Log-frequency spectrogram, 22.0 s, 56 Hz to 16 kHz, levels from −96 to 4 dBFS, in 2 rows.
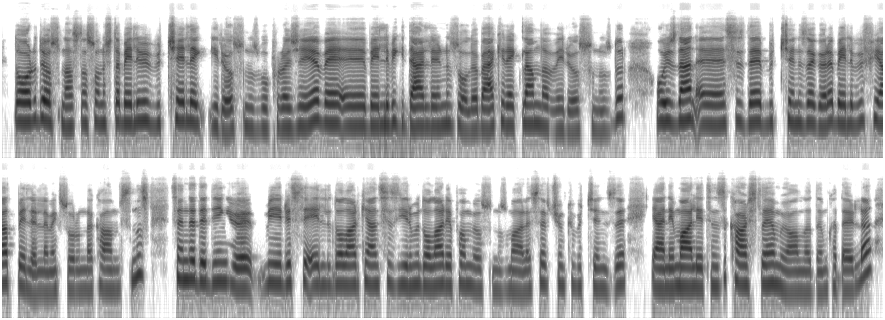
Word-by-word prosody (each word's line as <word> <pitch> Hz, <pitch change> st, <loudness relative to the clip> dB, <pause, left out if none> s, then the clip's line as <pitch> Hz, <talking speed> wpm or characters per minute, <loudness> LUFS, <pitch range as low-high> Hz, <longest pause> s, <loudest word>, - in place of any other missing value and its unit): Doğru 215 Hz, +2 st, +5 dB
diyorsun 210 Hz, -4 st, +3 dB
aslında. 180 Hz, +3 st, -2 dB
Sonuçta 205 Hz, +1 st, -2 dB
belli 205 Hz, +1 st, +4 dB
bir 215 Hz, -3 st, 0 dB
bütçeyle 215 Hz, +1 st, +3 dB
giriyorsunuz 170 Hz, -2 st, -5 dB
bu 170 Hz, -1 st, -7 dB
projeye 180 Hz, +5 st, +2 dB
ve, 205 Hz, -, +4 dB
eee, 185 Hz, -1 st, +3 dB
belli 190 Hz, 0 st, +2 dB
bir 210 Hz, -, +2 dB
giderleriniz 180 Hz, 0 st, +1 dB
oluyor. 165 Hz, -1 st, -2 dB
Belki 175 Hz, +4 st, +2 dB
reklam 195 Hz, +1 st, +2 dB
da 175 Hz, -3 st, -3 dB
veriyorsunuzdur. 160 Hz, +6 st, -5 dB, 0.4 s
O 215 Hz, 0 st, +3 dB
yüzden, 220 Hz, +2 st, +6 dB
eee, 195 Hz, 0 st, +1 dB
siz 205 Hz, -1 st, -7 dB
de 205 Hz, -1 st, +3 dB
bütçenize 205 Hz, -1 st, -1 dB
göre 195 Hz, +2 st, +1 dB
belli 195 Hz, -1 st, +2 dB
bir 215 Hz, -, -5 dB
fiyat 200 Hz, -3 st, +1 dB
belirlemek 150 Hz, -3 st, -4 dB
zorunda 160 Hz, 0 st, -7 dB
kalmışsınız. 170 Hz, +11 st, -5 dB, 0.3 s
Senin 230 Hz, -2 st, -1 dB
de 225 Hz, -1 st, +3 dB
dediğin 210 Hz, +1 st, +1 dB
gibi 170 Hz, -5 st, +2 dB
birisi 200 Hz, +1 st, -2 dB
$50 190 Hz, 0 st, 0 dB
iken 190 Hz, 0 st, -2 dB
siz 190 Hz, -1 st, -9 dB
$20 190 Hz, 0 st, -1 dB
yapamıyorsunuz 175 Hz, -4 st, -7 dB
maalesef. 160 Hz, +5 st, -5 dB
Çünkü 190 Hz, 0 st, -10 dB
bütçenizi 180 Hz, +1 st, -7 dB, 0.3 s
yani 170 Hz, 0 st, +2 dB
maliyetinizi 180 Hz, +2 st, +2 dB
karşılayamıyor 195 Hz, -4 st, 0 dB
anladığım 155 Hz, 0 st, -7 dB
kadarıyla. 180 Hz, -, -2 dB
190 Hz, 140 wpm, -20 LUFS, 170-205 Hz, 0.4 s, yüzden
